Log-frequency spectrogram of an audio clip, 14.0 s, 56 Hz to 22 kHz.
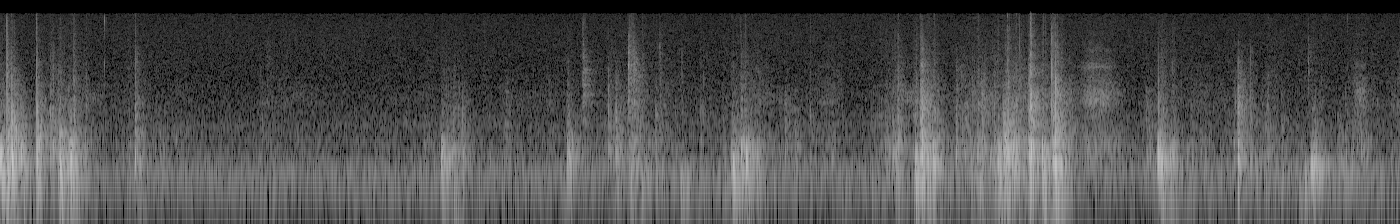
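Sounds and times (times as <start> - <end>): cat paws scrabbling on floor: 5.6 - 8.2, 8.8 - 10.8.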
